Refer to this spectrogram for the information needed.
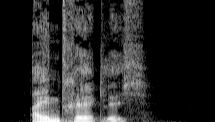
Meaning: profitable
- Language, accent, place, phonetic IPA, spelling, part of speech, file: German, Germany, Berlin, [ˈaɪ̯nˌtʁɛːklɪç], einträglich, adjective, De-einträglich.ogg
